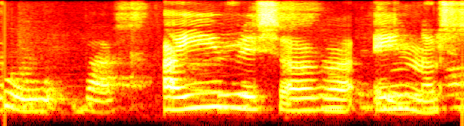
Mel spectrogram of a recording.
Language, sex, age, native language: Icelandic, female, 8, Icelandic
